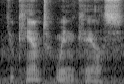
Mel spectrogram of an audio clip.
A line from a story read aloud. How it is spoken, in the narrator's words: Jim said calmly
